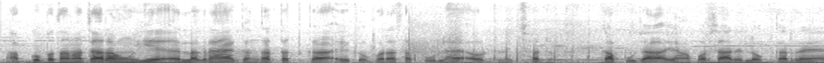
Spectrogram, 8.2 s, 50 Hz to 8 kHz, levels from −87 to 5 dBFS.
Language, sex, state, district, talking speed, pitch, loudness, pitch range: Hindi, male, Bihar, Araria, 205 wpm, 130 Hz, -26 LUFS, 100-150 Hz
